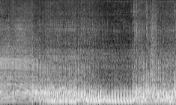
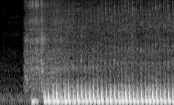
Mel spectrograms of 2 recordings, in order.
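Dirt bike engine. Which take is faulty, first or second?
first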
